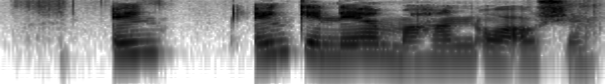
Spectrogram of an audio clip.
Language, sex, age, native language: Icelandic, female, 10, Icelandic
